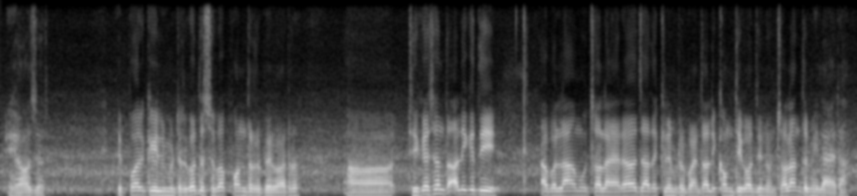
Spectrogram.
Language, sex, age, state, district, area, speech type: Nepali, male, 30-45, West Bengal, Darjeeling, rural, spontaneous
